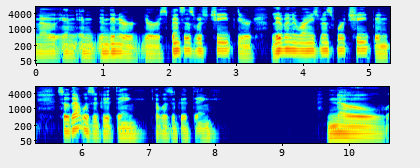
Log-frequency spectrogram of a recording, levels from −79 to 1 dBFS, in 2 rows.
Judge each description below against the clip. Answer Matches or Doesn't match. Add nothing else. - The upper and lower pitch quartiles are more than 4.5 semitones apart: Matches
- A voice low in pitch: Matches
